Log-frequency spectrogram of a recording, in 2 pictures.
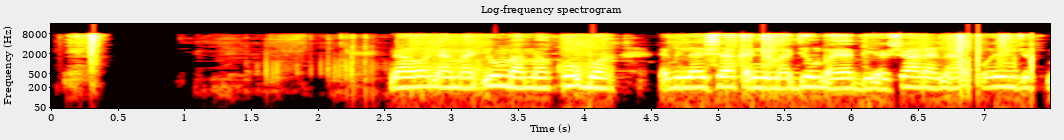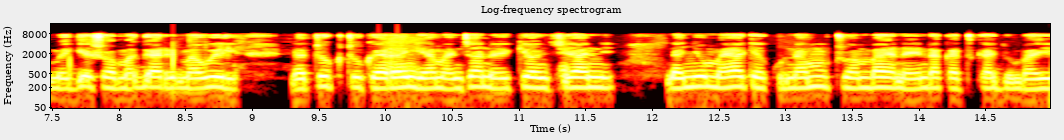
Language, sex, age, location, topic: Swahili, female, 25-35, Mombasa, government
